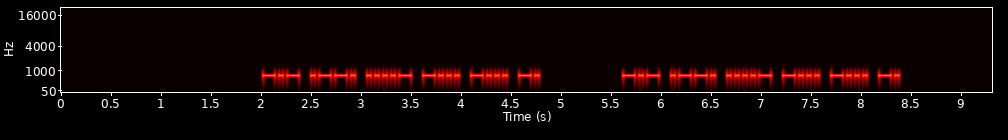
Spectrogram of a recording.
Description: Morse code, heard as a keyed tone, about 30 wpm, 700 Hz. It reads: KP4BBN KP4BBN
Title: DXCC-100 Call Signs - 6 Characters - Repeated 2x - 30wpm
